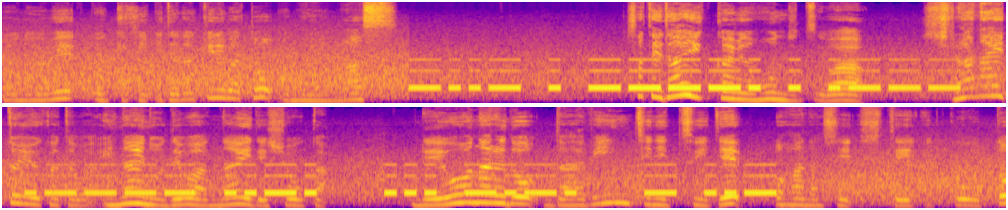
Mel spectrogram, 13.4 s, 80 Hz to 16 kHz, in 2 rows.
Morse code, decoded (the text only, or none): XE9EJ 1F SC TU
